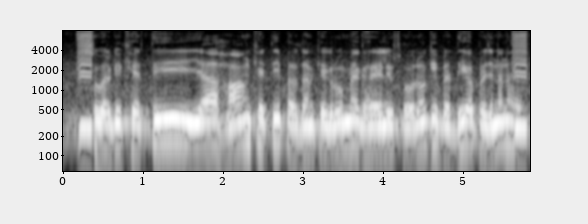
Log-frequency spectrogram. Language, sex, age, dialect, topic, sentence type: Hindi, male, 18-24, Awadhi Bundeli, agriculture, statement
